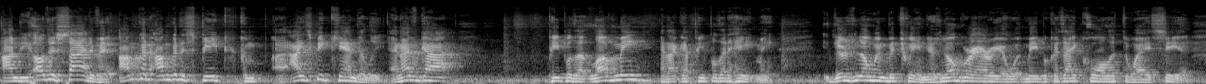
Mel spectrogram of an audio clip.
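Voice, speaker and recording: A man with a New Jersey accent, fairly high in pitch and fairly quick in pace, with lively intonation and very even loudness, over audible room echo and noticeable background noise. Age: 60s. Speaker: pizza chef and show host. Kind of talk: casual interview chat. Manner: animated.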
